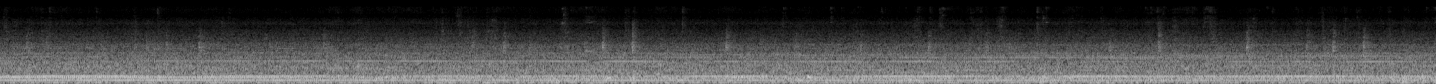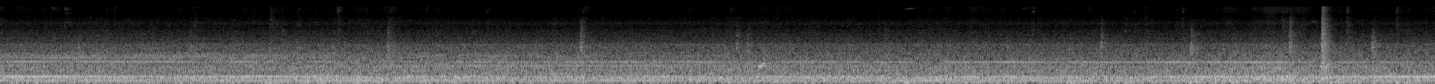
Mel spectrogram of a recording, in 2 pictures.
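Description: Interior running sound of a 205 series 600 subseries electric multiple unit, a train with field-added excitation control, travelling between stations. A steady hum of a few fixed tones sits over continuous wheel-on-rail rumble, with a few faint clicks.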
